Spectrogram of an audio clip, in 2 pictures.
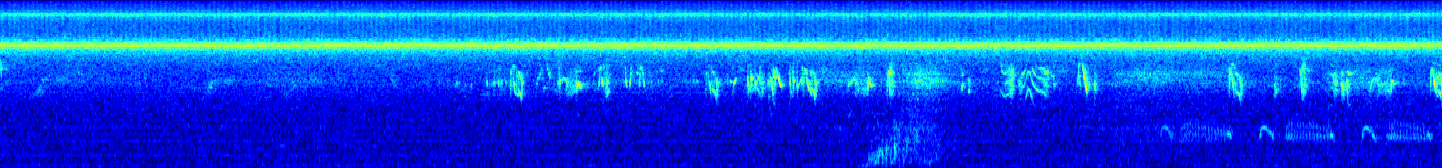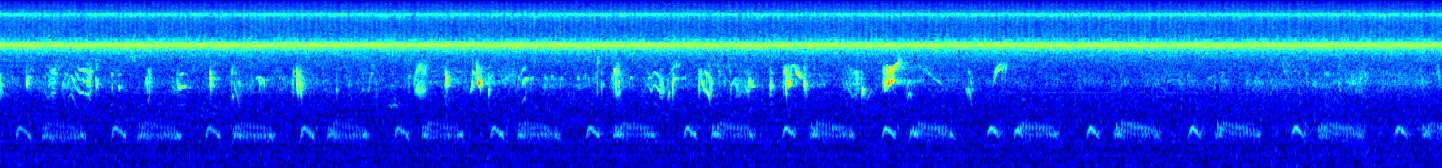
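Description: Wild birds chirping in short, scattered calls over a steady high-pitched drone. From about twelve seconds in, a lower call repeats about one and a half times a second, and a single low downward sweep sounds around nine seconds in.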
